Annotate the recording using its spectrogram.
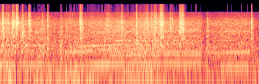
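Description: Gravel sprays and rattles against the underside of the car.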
